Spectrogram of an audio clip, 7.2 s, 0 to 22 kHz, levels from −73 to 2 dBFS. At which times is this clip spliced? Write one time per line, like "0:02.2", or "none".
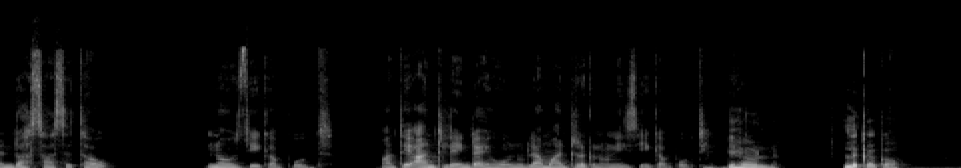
0:05.3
